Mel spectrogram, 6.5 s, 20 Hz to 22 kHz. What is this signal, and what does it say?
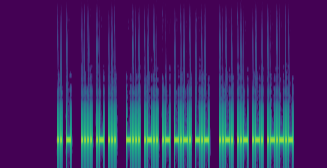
Morse code, heard as a keyed tone, about 40 wpm, 700 Hz. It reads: IT HAS BLACK FUR.
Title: Easy Phrases 40wpm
